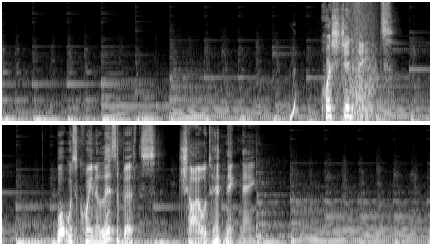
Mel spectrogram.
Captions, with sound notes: (number pops and whooshes) Question eight. what was Queen Elizabeth's childhood nickname?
